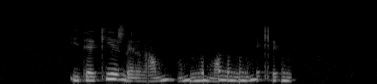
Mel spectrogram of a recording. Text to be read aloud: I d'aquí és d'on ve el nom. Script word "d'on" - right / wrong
wrong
